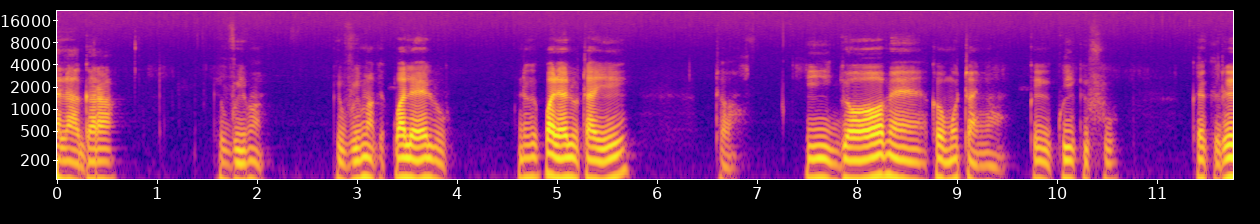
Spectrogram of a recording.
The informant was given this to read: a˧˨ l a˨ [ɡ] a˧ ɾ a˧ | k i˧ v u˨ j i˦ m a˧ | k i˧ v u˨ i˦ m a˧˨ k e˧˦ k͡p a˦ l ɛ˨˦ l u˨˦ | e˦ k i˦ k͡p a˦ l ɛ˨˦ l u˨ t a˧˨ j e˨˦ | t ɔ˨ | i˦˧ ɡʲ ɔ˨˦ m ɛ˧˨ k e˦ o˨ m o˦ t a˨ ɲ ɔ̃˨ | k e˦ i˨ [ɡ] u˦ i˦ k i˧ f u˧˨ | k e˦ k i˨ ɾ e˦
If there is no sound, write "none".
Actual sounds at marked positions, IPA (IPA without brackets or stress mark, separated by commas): ɡ, k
